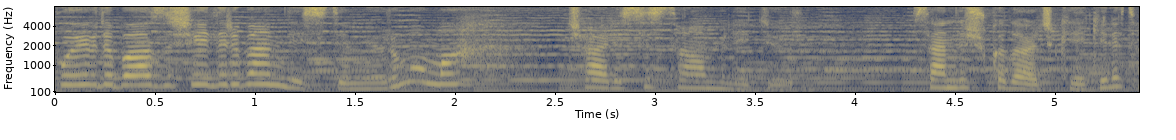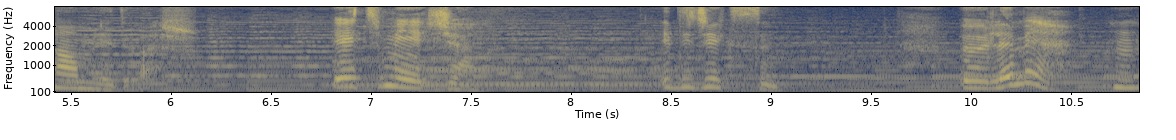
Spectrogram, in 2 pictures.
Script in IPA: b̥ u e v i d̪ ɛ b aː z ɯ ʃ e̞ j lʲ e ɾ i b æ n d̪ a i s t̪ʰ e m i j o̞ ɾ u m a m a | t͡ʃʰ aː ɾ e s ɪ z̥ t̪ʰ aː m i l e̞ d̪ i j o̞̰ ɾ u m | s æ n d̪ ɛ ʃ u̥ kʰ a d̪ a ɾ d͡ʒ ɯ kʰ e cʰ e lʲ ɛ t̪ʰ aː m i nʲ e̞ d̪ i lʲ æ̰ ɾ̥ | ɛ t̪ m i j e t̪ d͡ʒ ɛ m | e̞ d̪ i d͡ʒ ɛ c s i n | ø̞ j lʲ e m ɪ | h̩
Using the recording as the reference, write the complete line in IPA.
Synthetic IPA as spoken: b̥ u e v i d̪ ɛ b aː z ɯ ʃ e̞ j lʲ e ɾ i b æ n d̪ ɛ i s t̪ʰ e m i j o̞ ɾ u m a m a | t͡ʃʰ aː ɾ e s i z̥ t̪ʰ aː m i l e̞ d̪ i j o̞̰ ɾ u m | s æ n d̪ ɛ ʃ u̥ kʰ a d̪ a ɾ d͡ʒ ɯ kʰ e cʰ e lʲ ɛ t̪ʰ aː m i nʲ e̞ d̪ i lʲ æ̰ ɾ̥ | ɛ t̪ m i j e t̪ d͡ʒ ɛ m | e̞ d̪ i d͡ʒ ɛ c s i n | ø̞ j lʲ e m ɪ | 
